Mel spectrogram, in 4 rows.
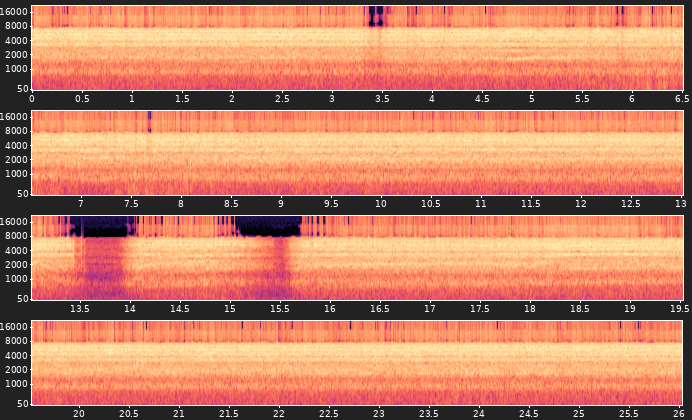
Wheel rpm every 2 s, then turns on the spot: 230, 230, 230, 210, 200, 200, 150, 90, 190, 220, 230, 230, 230.
14-16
